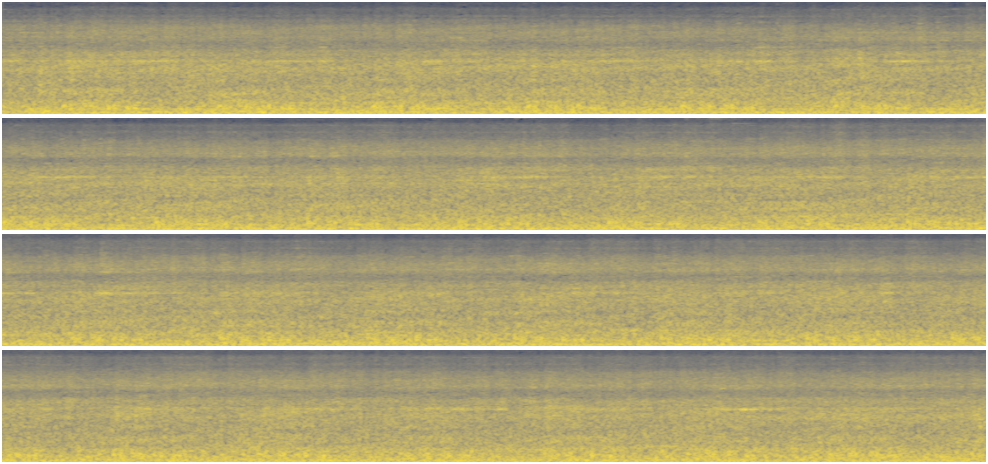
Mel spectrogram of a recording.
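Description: Loaded rock train's open-top aggregate hopper cars rolling steadily past, a continuous wheel-on-rail rumble that does not let up.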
